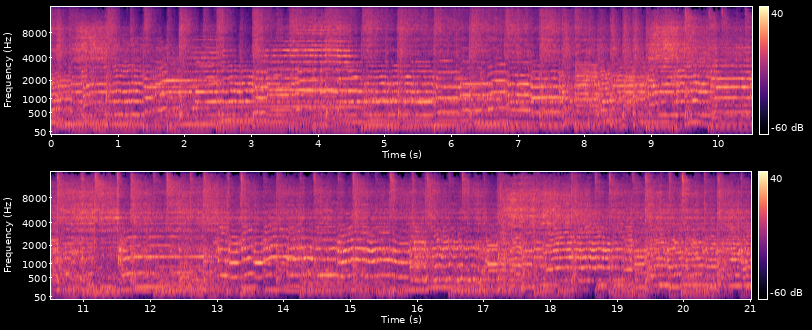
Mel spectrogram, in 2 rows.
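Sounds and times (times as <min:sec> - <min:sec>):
drum kit: 0:00.0 - 0:21.0
electric guitar lead with bent notes: 0:00.0 - 0:21.0.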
